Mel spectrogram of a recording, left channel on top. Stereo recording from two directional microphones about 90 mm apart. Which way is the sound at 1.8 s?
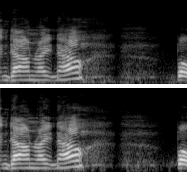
85° right.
